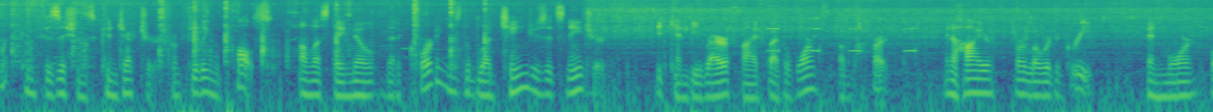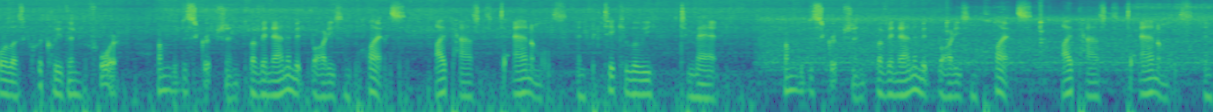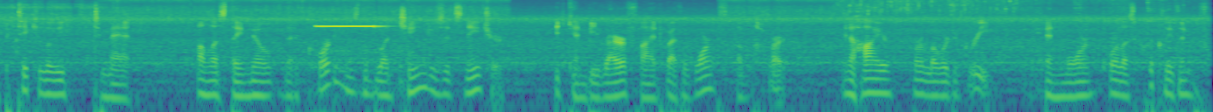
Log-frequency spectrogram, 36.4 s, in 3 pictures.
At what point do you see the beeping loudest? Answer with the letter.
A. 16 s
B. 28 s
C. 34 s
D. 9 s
B.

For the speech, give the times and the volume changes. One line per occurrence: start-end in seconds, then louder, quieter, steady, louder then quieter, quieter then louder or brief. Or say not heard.
0.0-36.3 steady.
